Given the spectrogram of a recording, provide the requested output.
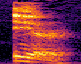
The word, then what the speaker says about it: ear: 그래서 그 이중모음에서 규칙은 항상 앞에 있는 모음에 강세가 붙게 되고 뒤에 있는 모음에선 소리가 풀려요.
